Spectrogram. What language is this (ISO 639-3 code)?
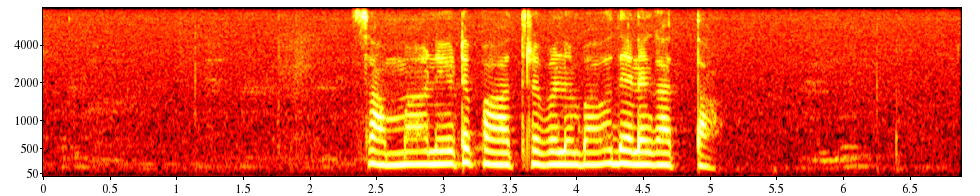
sin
